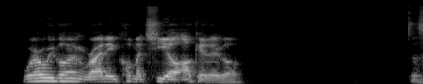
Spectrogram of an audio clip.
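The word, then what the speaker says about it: Komachiyo: Komachio. There you go, that's the name. You know what? My pronunciation in the morning, it sucks, so if there's something else, it is what it is.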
